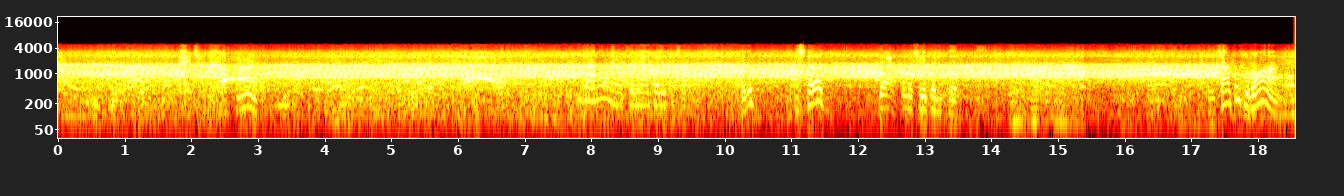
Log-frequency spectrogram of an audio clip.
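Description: A police siren wails loudly nearby with a fast, steady warble.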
